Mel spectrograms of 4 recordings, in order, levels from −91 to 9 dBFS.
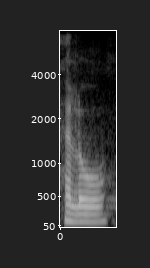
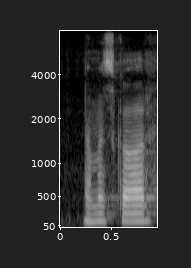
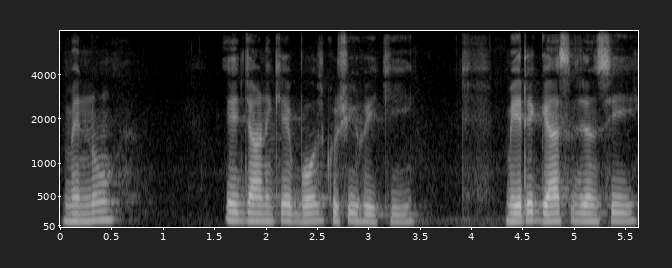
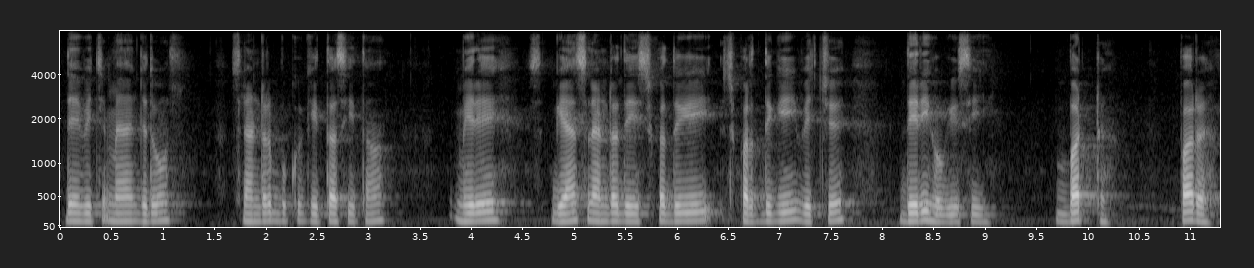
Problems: none marked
